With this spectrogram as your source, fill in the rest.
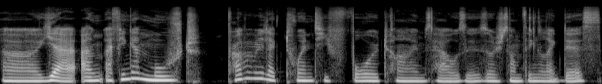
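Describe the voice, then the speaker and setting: A woman's fairly low, somewhat breathy voice with a French accent, at a fairly slow pace and with lively intonation. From southern France. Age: 30s. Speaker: podcast host, dancer and choreographer. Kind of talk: casual monologue.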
